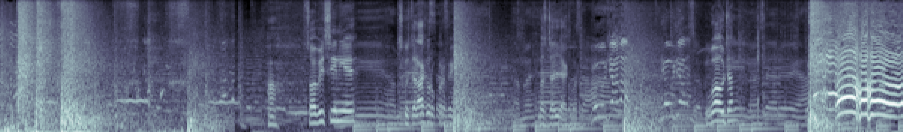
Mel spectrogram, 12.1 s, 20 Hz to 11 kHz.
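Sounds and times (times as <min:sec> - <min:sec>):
firecrackers bursting: 0:00.0 - 0:02.9, 0:10.8 - 0:11.2.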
